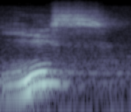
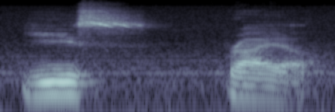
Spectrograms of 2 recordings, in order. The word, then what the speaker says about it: Yisrael: This other word here that it gives us, this is pronounced Yisrael. Again, those with a keen ear recognize this is actually the word Israel. Yisrael.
